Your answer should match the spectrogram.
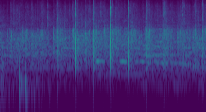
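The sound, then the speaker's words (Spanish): An audience applauds in praise of the Lord in a steady wash of many hands clapping, with sharper individual claps standing out at roughly regular intervals; faint voices call out underneath. “Alguien que tenga ese deseo, que lo alabe y lo aplauda en espíritu y en verdad, hermano.”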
